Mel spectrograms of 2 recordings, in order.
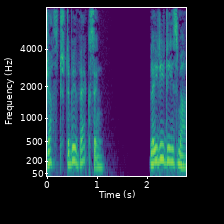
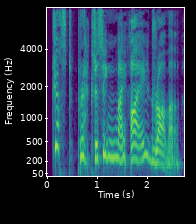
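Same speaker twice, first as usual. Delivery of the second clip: higher, grandly theatrical delivery; sighing high drama; 7 semitones higher, 4 dB louder than usual. A narrator's reading. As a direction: play the suffering stage heroine. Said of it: "Lady D sighed, letting one hand flutter".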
